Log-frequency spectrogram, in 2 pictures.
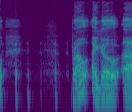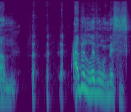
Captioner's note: Steve laughs; Steve laughs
